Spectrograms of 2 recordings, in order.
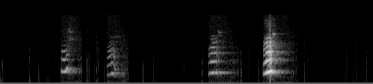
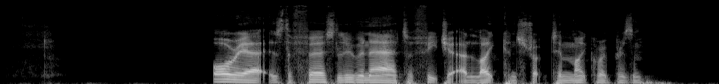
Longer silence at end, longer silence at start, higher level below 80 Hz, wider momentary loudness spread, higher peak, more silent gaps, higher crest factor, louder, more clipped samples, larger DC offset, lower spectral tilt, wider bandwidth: first, 0.9 s vs 0.5 s; second, 0.6 s vs 2.15 s; second, -62 dBFS vs -40 dBFS; first, 27 LU vs 12 LU; first, 0 dBFS vs -4 dBFS; neither; about the same, 24 dB vs 20 dB; first, -19 LUFS vs -22 LUFS; neither; first, 0.8% vs under 0.1%; second, -0.5 dB/octave vs -6 dB/octave; second, 11 kHz vs 16.5 kHz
